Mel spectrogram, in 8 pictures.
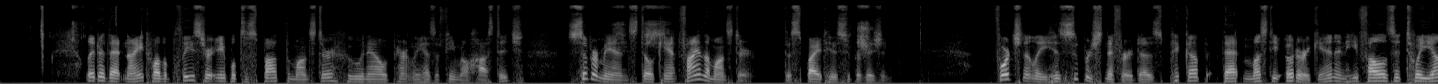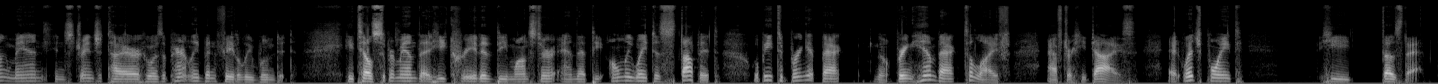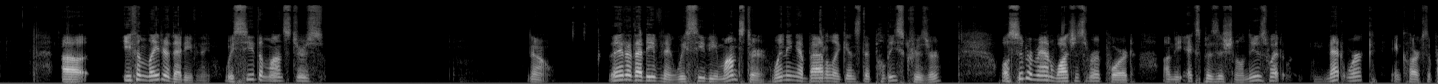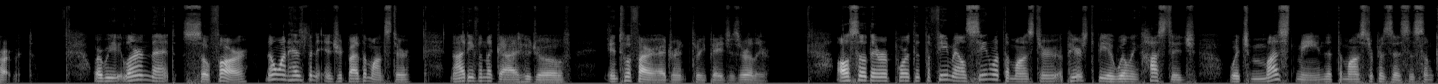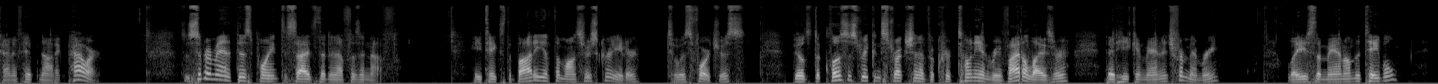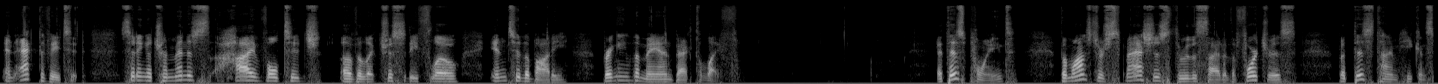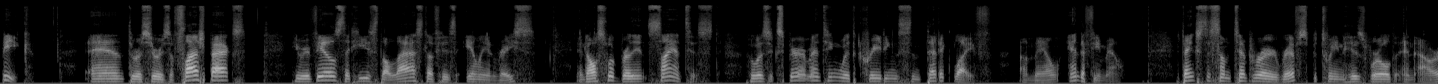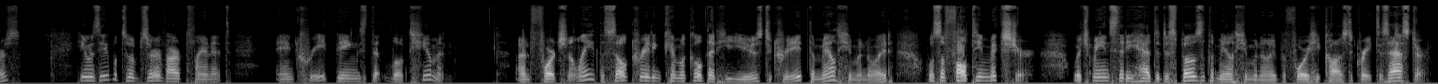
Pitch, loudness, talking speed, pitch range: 135 Hz, -28 LUFS, 185 wpm, 115-160 Hz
